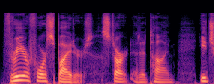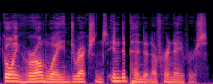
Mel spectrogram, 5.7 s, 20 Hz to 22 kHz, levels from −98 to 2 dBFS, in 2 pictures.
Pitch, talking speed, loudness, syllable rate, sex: 135 Hz, 200 wpm, -21 LUFS, 5.0 syllables/s, male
